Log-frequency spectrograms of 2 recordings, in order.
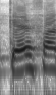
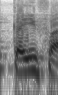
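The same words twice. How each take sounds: First: कैफा with a single "e" vowel, keh-fa; mispronunciation demo. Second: कैफा with an "ay-ee" glide, kay-fa; correct Quranic pronunciation. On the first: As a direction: leave the glide out of कैफा. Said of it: "तो ये कैफा नहीं है". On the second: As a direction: open a gliding to i in कैफा. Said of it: "कैफा है". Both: Shown as a demonstration.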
